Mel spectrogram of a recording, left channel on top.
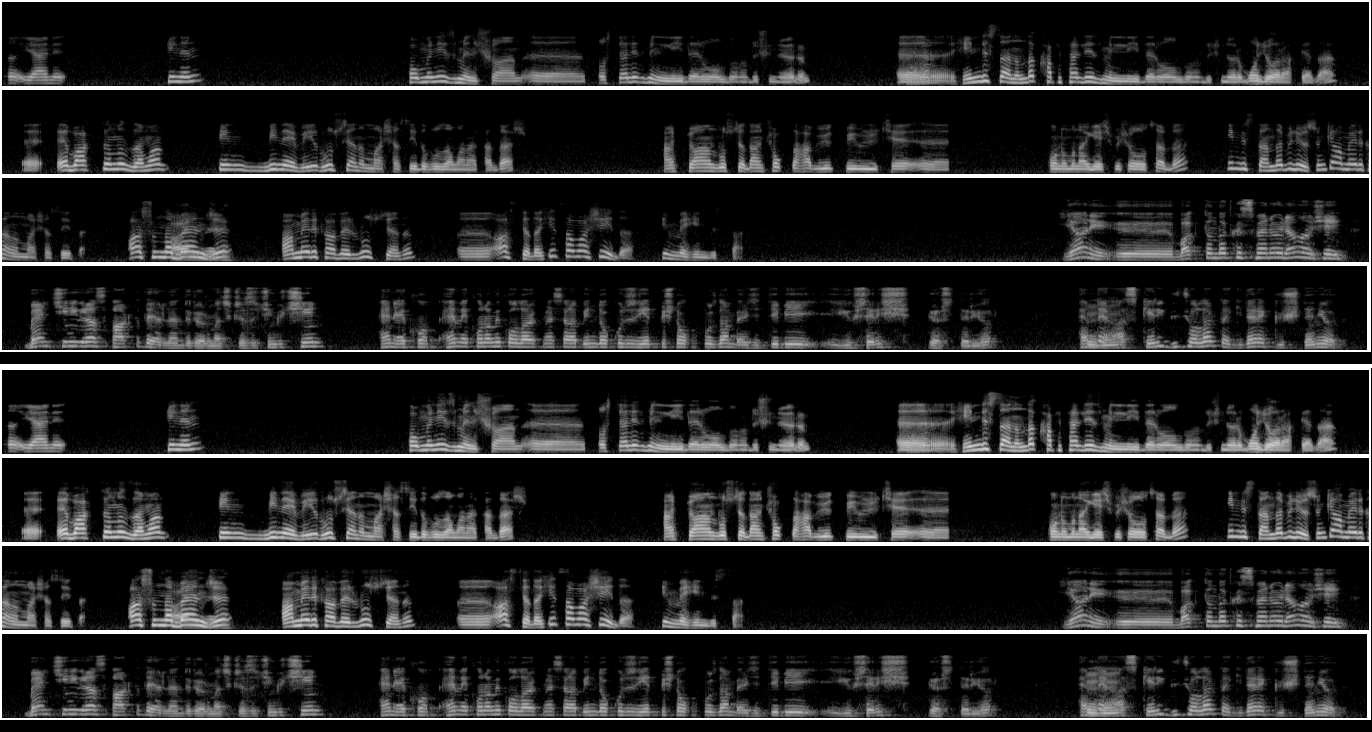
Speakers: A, on the right; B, in the centre.
A: yani Çin'in komünizmin şu an e, sosyalizmin lideri olduğunu düşünüyorum. Ee,
B: Hı hı.
A: Hindistan'ın da kapitalizmin lideri olduğunu düşünüyorum o coğrafyada. Ee, e baktığımız zaman Çin bir nevi Rusya'nın maşasıydı bu zamana kadar. Ha, şu an Rusya'dan çok daha büyük bir ülke e, konumuna geçmiş olsa da Hindistan'da biliyorsun ki Amerika'nın maşasıydı. Aslında
B: Aynen
A: bence
B: öyle.
A: Amerika ve Rusya'nın e, Asya'daki savaşıydı Çin ve Hindistan.
B: Yani e, baktığında kısmen öyle ama şey ben Çin'i biraz farklı değerlendiriyorum açıkçası. Çünkü Çin hem, eko- hem ekonomik olarak mesela 1979'dan beri ciddi bir e, yükseliş gösteriyor. Hem
A: Hı hı,
B: de askeri güç olarak da giderek güçleniyor.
